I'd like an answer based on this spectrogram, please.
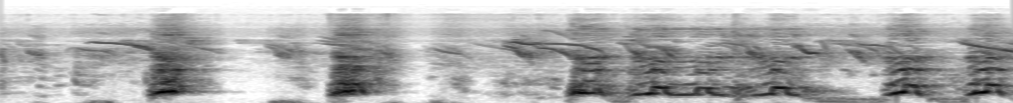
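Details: Rural dog giving a few sharp yelps, then a wavering whine that breaks into quick yips, with thin descending bird chirps running behind.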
